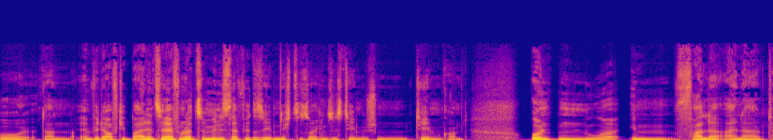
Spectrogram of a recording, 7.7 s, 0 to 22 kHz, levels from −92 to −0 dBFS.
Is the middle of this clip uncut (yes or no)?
no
